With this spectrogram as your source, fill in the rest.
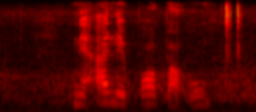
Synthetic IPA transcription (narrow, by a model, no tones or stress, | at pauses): nɛʔalɪpʼɔpʼa̰ʔʊ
